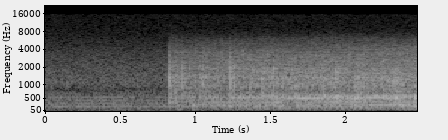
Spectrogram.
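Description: Faint steady hum, then just under a second in a low, steady background noise switches on abruptly and holds.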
